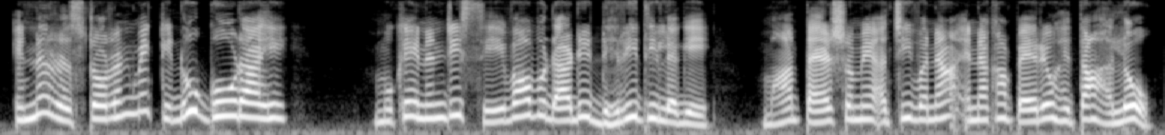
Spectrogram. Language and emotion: Sindhi, angry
